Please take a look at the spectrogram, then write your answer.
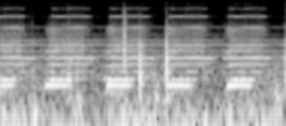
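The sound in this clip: An alarm rings out in a city street, an electronic tone pattern that repeats several times in a steady cycle. It is fairly loud and even, with no talk over it.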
